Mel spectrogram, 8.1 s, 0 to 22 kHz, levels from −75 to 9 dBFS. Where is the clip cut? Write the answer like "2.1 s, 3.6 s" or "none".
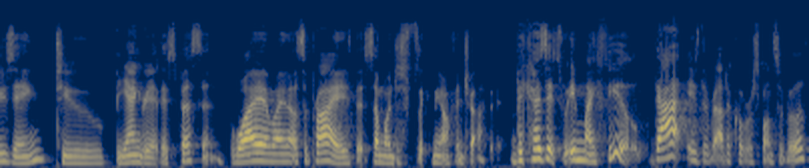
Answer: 1.0 s, 2.3 s, 5.0 s, 6.4 s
